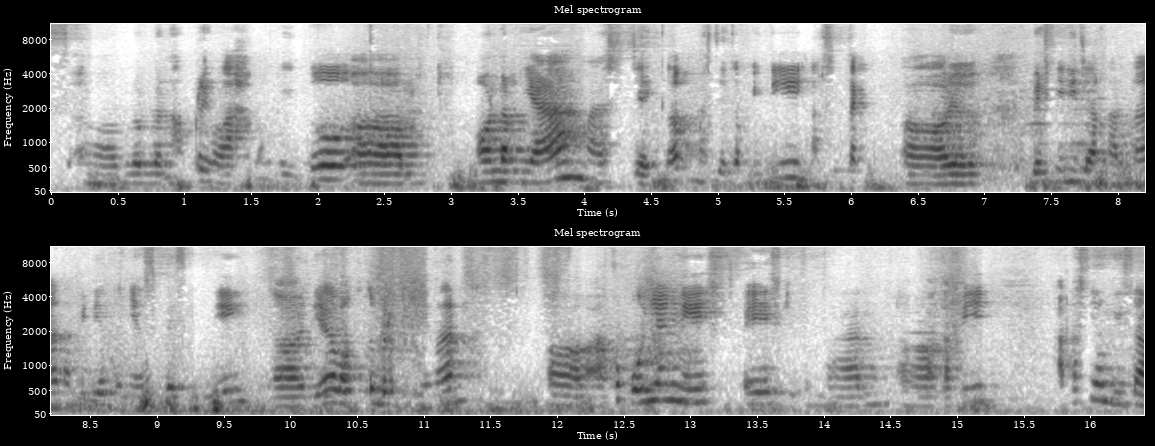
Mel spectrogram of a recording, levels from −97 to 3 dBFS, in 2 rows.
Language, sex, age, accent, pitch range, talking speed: Indonesian, female, 20-39, native, 180-215 Hz, 150 wpm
